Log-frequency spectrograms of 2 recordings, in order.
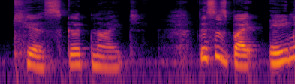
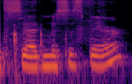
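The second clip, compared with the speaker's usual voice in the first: ordinary delivery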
